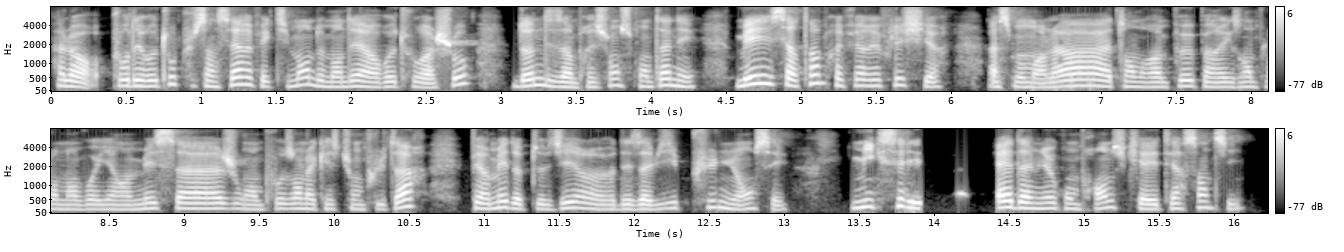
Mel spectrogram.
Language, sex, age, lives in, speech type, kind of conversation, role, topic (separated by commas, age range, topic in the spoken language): French, female, 25-29, France, read, expert-assistant, expert, Comment se former au marketing en utilisant ce qu’on observe dans la vie quotidienne ?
